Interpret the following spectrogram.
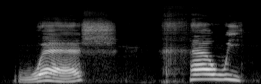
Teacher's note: au fond de la gorge comme le mot cracher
